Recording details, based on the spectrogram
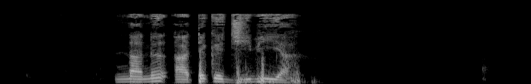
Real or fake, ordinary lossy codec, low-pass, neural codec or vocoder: real; MP3, 48 kbps; 10.8 kHz; none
